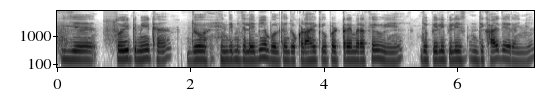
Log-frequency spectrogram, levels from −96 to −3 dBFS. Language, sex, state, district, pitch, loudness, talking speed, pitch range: Hindi, male, Bihar, East Champaran, 145 Hz, -18 LUFS, 210 wpm, 140-150 Hz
